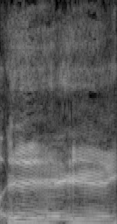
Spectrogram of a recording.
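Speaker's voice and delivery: low barked uh uh; mock dumb cop grunt. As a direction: grunt like a stumped officer. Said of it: "The cops are all".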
